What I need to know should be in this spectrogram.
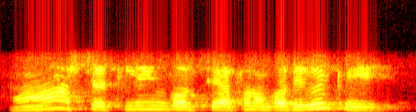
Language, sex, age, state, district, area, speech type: Odia, female, 60+, Odisha, Jajpur, rural, conversation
